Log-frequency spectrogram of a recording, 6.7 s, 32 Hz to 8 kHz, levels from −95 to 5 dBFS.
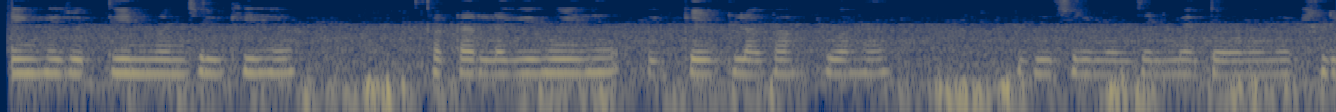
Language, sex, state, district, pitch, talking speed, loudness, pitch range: Hindi, female, Uttar Pradesh, Jyotiba Phule Nagar, 215 Hz, 200 wpm, -42 LUFS, 210-220 Hz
